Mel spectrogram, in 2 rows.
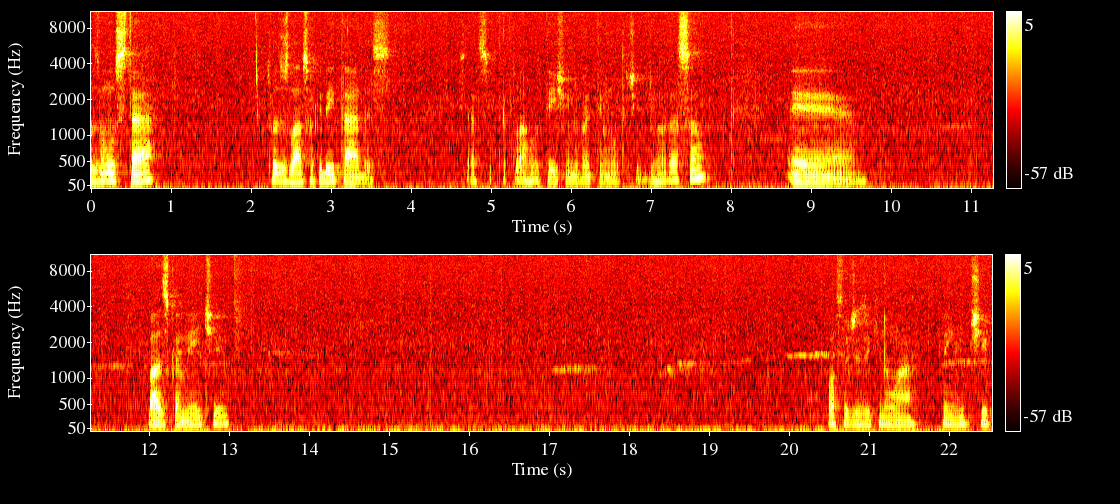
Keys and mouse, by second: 2.2-5.6 drag, 16.8-21.0 drag, 21.0-22.5 middle drag.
